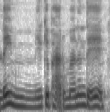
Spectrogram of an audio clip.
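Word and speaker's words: limb: 얘는 B 발음 안 하고요. 그냥 lim 이렇게 발음하는데 얘는 뭐 팔다리, 수족, 그리고 뭐 새한테는 날개 같은 거, 나무에게 있어서는 가지 같은 거.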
